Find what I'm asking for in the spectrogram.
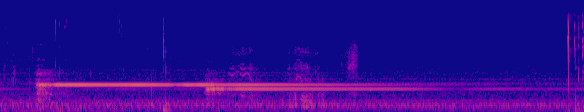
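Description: A doorbell in the game Alfred Hitchcock Vertigo rings with two pure sustained tones, the first followed a couple of seconds later by a lower one, both slowly fading out, faint and alone.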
